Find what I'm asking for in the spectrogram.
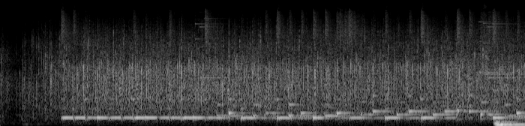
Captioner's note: applause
